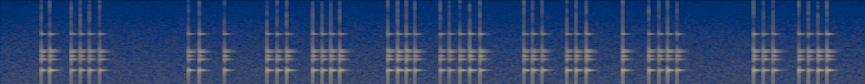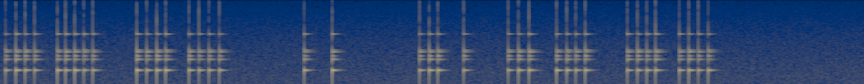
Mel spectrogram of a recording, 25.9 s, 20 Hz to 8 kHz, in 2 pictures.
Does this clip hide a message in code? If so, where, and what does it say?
Yes: tap code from 0.6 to 23.9 s, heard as taps on a metal pipe, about 7 knocks a second. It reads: I FOUND OUT A LOT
